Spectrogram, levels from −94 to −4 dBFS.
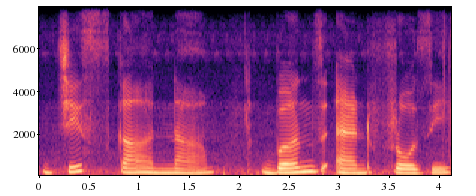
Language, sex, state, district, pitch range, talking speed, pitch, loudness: Hindi, female, Haryana, Rohtak, 185-210 Hz, 70 wpm, 195 Hz, -16 LUFS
